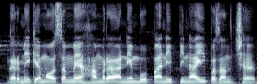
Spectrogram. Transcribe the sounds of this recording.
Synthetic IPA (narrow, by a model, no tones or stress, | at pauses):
ɡəɾmikemɔːsəmːẽɦəmɾanɪmbupaːnipɪnaːipəsə̃nd̪̚t͡ʃʰɛ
